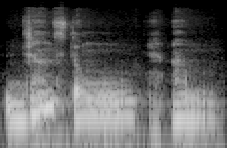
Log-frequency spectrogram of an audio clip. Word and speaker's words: Johnstone: Now, John Stone, John is a derivative of Jacob. And the S-T-O-N, although you do not see the E, it still is Johnstone, right? Now that E is silent and you do not see it.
